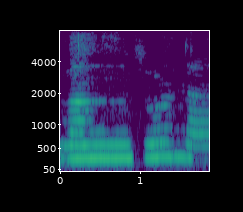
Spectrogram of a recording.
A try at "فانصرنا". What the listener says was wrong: ون نہیں فن فا ہے فانصرنا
